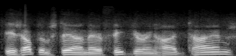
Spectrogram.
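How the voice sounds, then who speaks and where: A man's voice: mid-range voice, normal speed, muffled recording, natural voice. Man playing a chummy banker, thin radio sound. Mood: earnest, defensive. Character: genial, loyal male bank cashier, old friend. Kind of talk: 1950s radio acting. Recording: dry, thin old radio recording.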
